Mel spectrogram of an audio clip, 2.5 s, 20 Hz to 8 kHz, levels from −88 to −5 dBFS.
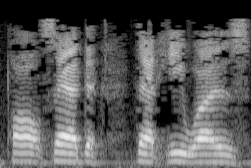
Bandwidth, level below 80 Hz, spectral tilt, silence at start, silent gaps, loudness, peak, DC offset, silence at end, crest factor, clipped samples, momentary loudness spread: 5.8 kHz; -56 dBFS; -8.5 dB/octave; 0 s; none; -19 LUFS; 0 dBFS; under 0.1%; 0 s; 20 dB; under 0.1%; 10 LU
